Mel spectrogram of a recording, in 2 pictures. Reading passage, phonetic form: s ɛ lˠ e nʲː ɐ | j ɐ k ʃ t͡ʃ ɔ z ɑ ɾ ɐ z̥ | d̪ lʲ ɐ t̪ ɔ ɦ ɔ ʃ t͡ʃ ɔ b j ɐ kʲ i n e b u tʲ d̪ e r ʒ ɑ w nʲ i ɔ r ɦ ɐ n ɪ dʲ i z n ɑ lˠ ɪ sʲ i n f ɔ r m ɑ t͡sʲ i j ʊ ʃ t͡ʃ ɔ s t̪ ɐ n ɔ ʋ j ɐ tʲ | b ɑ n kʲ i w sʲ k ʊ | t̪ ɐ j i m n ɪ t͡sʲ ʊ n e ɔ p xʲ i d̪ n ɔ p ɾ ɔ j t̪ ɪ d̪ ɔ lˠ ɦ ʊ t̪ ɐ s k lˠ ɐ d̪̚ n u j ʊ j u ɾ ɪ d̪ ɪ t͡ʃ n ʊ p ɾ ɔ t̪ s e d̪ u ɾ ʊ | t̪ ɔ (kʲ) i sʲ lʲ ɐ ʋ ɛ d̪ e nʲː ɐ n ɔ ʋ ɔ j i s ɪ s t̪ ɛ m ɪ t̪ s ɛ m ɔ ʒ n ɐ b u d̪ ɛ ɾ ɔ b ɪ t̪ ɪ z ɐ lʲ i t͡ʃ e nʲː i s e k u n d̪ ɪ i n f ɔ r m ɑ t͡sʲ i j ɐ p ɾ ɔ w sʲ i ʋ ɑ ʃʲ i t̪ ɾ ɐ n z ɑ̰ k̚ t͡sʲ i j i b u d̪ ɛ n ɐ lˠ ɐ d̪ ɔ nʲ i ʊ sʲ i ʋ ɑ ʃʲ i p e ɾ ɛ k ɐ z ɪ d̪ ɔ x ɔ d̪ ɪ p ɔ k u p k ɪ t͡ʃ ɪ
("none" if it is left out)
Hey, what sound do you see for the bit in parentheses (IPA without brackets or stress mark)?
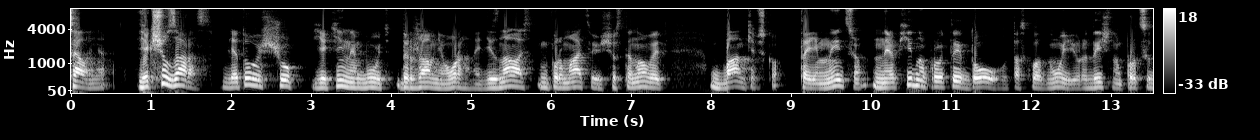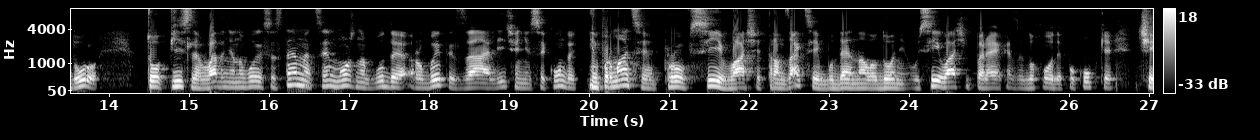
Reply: pʲ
